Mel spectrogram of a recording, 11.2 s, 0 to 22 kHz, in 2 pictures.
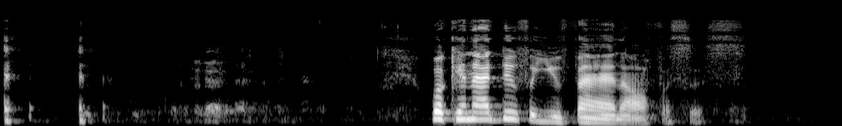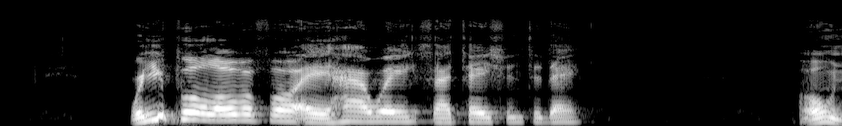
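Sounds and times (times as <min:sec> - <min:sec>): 
man fake coughing: 0:00.0 - 0:01.8
speech: 0:02.9 - 0:05.0, 0:06.5 - 0:09.6, 0:10.9 - 0:11.2.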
